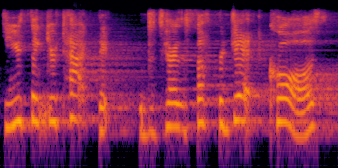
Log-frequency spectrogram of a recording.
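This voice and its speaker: A woman as a high-voiced, inquisitive radio presenter. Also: moderate pace, a bit bright, big-room sound. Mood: curious. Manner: questioning, plain-spoken. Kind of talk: comic radio play acting.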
